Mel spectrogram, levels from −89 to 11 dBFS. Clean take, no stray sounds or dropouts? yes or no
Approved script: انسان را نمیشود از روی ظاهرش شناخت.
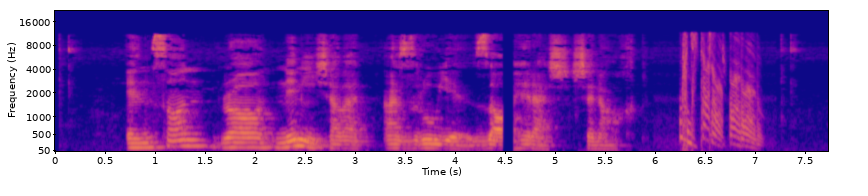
no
